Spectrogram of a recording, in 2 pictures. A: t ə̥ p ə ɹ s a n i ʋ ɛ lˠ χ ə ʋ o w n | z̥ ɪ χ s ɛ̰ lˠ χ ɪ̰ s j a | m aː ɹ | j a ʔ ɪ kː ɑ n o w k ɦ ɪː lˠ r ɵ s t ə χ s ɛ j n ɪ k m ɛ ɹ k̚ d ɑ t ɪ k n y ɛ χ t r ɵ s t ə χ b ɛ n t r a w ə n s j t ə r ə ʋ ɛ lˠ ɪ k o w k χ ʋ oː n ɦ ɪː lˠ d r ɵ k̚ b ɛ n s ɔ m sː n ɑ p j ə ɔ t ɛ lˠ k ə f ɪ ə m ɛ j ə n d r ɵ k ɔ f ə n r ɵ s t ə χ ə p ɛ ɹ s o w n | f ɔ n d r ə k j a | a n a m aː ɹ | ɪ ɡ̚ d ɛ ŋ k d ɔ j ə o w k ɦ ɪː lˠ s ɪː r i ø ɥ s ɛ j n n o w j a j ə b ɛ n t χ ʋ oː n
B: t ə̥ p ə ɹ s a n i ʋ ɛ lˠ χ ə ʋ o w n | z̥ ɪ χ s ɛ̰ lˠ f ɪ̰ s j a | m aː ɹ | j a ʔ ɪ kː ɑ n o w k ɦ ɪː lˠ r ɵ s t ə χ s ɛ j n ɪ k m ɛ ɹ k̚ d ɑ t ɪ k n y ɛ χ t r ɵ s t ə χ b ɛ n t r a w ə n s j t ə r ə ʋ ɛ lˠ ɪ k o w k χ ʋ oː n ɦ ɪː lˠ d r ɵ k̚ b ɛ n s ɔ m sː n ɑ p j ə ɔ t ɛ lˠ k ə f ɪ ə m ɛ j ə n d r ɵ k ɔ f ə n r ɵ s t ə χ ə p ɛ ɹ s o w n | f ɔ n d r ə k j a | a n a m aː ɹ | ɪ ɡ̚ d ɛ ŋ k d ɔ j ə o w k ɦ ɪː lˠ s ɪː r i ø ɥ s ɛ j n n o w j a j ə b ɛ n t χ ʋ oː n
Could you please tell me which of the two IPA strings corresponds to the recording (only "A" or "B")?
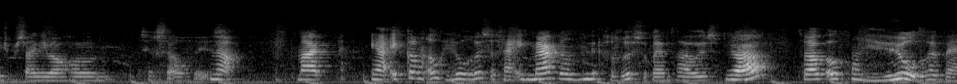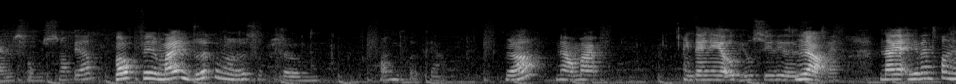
B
